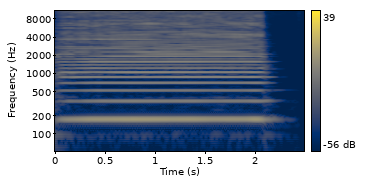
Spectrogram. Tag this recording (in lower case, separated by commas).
musical instrument, music, bowed string instrument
